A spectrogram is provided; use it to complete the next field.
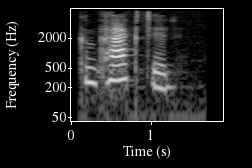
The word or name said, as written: compacted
